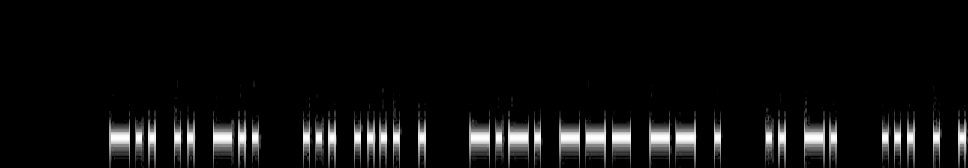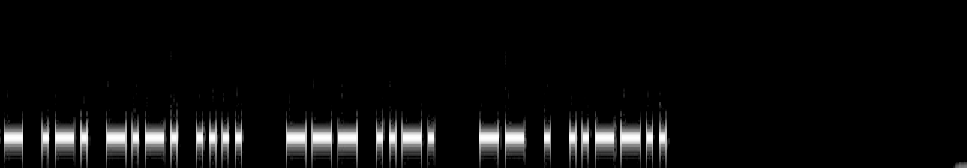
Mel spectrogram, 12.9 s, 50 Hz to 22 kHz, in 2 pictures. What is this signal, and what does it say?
Morse code, heard as a keyed tone, about 28 wpm, 700 Hz. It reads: DID SHE COME IN SEARCH OF ME?
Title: Sentences from Top 1000 Words - Review Part 5 - 28wpm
